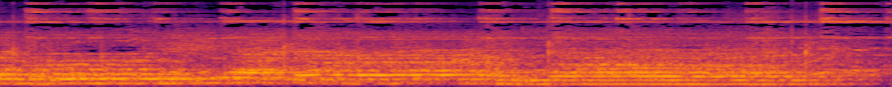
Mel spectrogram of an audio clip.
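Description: A man chanting a devotional mantra into a microphone and over loudspeakers, a slow melody of long held notes that shift in pitch every second or so.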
